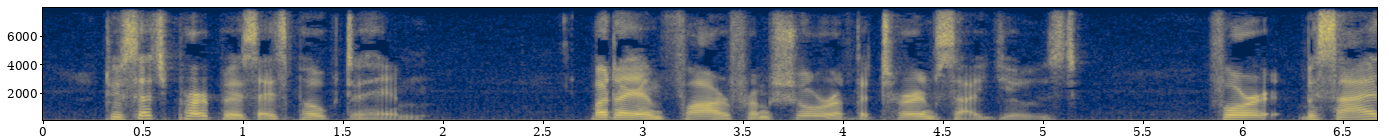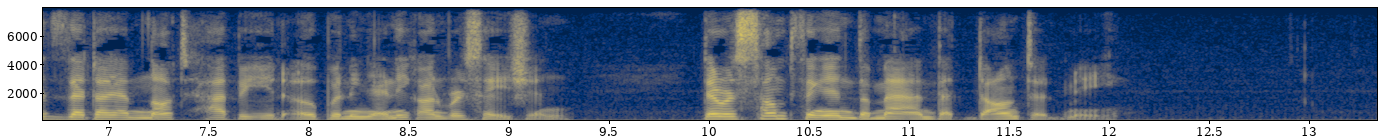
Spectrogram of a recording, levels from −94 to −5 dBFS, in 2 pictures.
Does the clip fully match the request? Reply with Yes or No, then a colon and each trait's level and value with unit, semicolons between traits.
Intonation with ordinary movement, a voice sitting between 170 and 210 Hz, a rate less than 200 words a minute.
No: average, 4.7 semitones; low, 135 Hz; average, 170 wpm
